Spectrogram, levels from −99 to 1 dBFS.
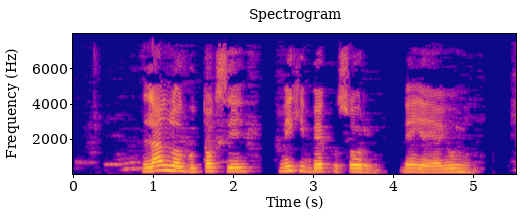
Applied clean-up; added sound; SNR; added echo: none; none; none; none.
